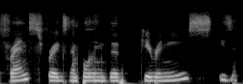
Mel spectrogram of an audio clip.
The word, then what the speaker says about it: Pyrenees: the south of France, for example, in the Pyrenees, is it pronounced Pyrenees?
